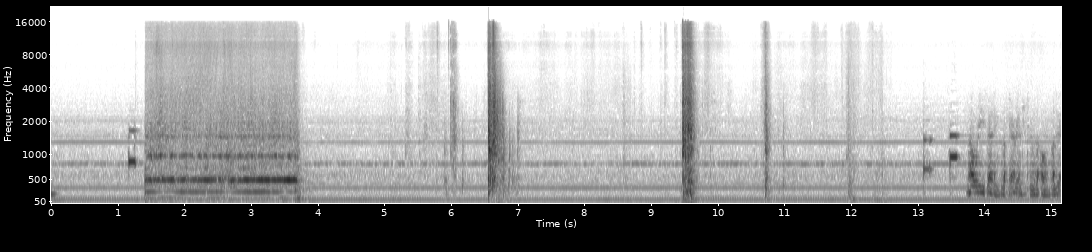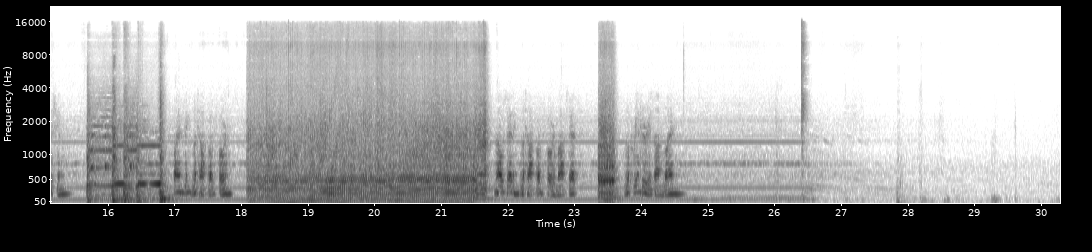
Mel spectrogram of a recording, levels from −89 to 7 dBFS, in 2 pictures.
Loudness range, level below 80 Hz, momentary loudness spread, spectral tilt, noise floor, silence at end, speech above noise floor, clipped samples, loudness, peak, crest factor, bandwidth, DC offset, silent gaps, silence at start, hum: 15 LU; -38 dBFS; 25 LU; -4.5 dB/octave; -63 dBFS; 0.95 s; 40 dB; under 0.1%; -22 LUFS; 0 dBFS; 24 dB; 16 kHz; under 0.1%; none; 0 s; none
